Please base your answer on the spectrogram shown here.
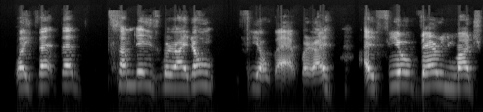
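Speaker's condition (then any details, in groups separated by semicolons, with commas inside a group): Cerebral palsy; power wheelchair since age five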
